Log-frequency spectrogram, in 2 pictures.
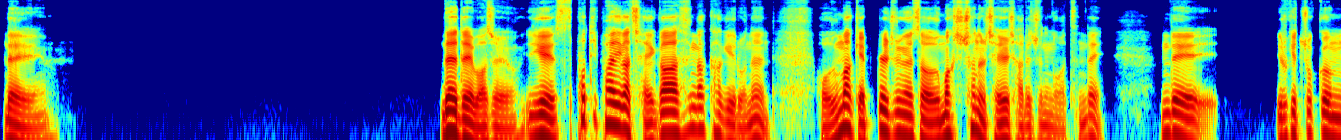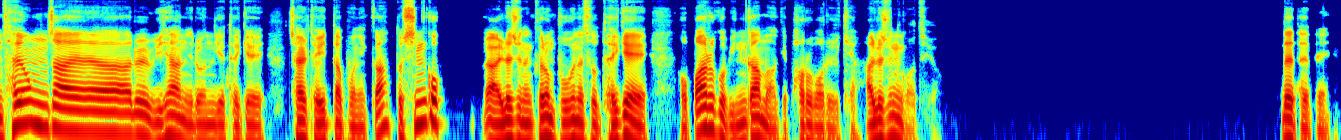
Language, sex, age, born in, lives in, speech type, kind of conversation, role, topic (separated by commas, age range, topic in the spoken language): Korean, male, 18-19, South Korea, Japan, conversation, podcast, guest, 요즘은 주로 어떤 방법으로 신곡을 찾아 들으시나요?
